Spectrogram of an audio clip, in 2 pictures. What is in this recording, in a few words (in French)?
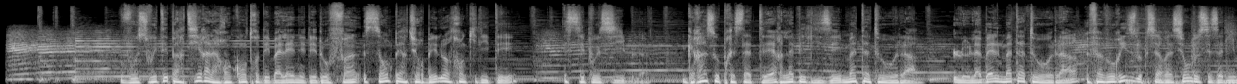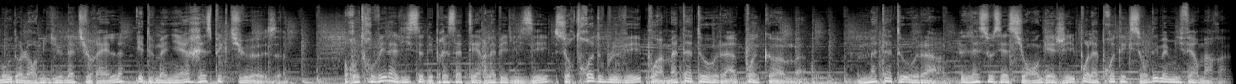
radio pub; Label 2021 sans partenaires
